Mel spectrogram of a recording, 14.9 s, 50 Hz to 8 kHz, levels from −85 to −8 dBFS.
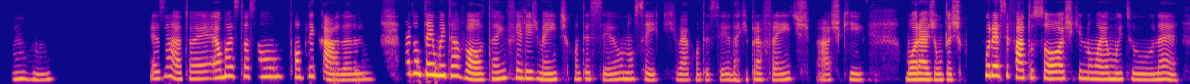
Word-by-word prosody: Uhum. 220 Hz, -2 st, -5 dB, 1.2 s
Exato, 245 Hz, -2 st, -3 dB
é 240 Hz, +1 st, -2 dB
é 265 Hz, -, +5 dB
uma 330 Hz, +3 st, +4 dB
situação 310 Hz, 0 st, -2 dB
complicada, 235 Hz, -10 st, +1 dB
né. 205 Hz, -, -3 dB, 0.6 s
Mas 420 Hz, 0 st, -2 dB
não 425 Hz, -2 st, +4 dB
tem 385 Hz, -1 st, +7 dB
muita 350 Hz, -1 st, +6 dB
volta 230 Hz, -3 st, +2 dB
infelizmente 245 Hz, -4 st, -1 dB
aconteceu, 225 Hz, -2 st, -6 dB
não 230 Hz, 0 st, -1 dB
sei 220 Hz, -4 st, -5 dB
o 200 Hz, -, -21 dB
que 235 Hz, -, -23 dB
que 210 Hz, -, -18 dB
vai 200 Hz, -1 st, -3 dB
acontecer 200 Hz, 0 st, -8 dB
daqui 210 Hz, +1 st, -8 dB
para 215 Hz, -1 st, -2 dB
frente, 215 Hz, +3 st, -6 dB
acho 200 Hz, +3 st, -7 dB
que 205 Hz, -2 st, -5 dB, 0.5 s
morar 210 Hz, 0 st, +6 dB
juntas 205 Hz, 0 st, -1 dB, 0.3 s
por 360 Hz, -3 st, +3 dB
esse 345 Hz, 0 st, +6 dB
fato 270 Hz, -2 st, +6 dB
só, 255 Hz, -3 st, +2 dB
acho 240 Hz, -1 st, -1 dB
que 260 Hz, -, -6 dB
não 235 Hz, -2 st, -1 dB
é 220 Hz, 0 st, +2 dB
muito, 220 Hz, -2 st, -1 dB
né, 210 Hz, -2 st, -1 dB
230 Hz, 155 wpm, -23 LUFS, 210-270 Hz, 1.2 s, tem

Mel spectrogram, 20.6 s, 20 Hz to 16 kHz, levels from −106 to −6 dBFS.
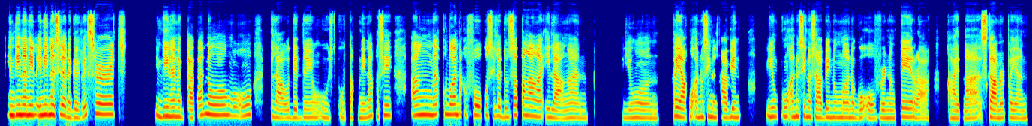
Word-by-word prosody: hindi 255 Hz, 0 st, +5 dB
na 265 Hz, -, +11 dB
nila 255 Hz, 0 st, +5 dB
hindi 260 Hz, +1 st, +6 dB
na 270 Hz, -, +8 dB
sila 255 Hz, -1 st, +6 dB
nagre-research, 270 Hz, -, +1 dB, 0.6 s
hindi 230 Hz, 0 st, +2 dB
na 225 Hz, 0 st, +1 dB
nagtatanong, 260 Hz, +6 st, 0 dB
oo 235 Hz, +3 st, -5 dB, 0.4 s
clouded 195 Hz, -1 st, -3 dB
na 200 Hz, -, -1 dB, 0.2 s
yung 200 Hz, -, -10 dB, 0.2 s
us 175 Hz, -, -7 dB
utak 190 Hz, -3 st, -12 dB
nila 190 Hz, +5 st, -4 dB
kasi 255 Hz, +3 st, -1 dB, 0.4 s
ang 260 Hz, +1 st, +1 dB
na 265 Hz, -, +2 dB
kumbaga 275 Hz, 0 st, +2 dB
naka-focus 250 Hz, -2 st, -2 dB
sila 235 Hz, -, -1 dB
dun 210 Hz, 0 st, -8 dB
sa 255 Hz, -, +3 dB
pangangailangan. 195 Hz, -6 st, 0 dB, 0.7 s
Yun, 190 Hz, -1 st, -7 dB, 0.3 s
kaya 215 Hz, -4 st, +4 dB
kung 225 Hz, -, -3 dB
anong 210 Hz, -1 st, -2 dB
sinasabing 205 Hz, -1 st, -1 dB, 0.6 s
yung 220 Hz, 0 st, -3 dB
kung 225 Hz, -1 st, -5 dB
anong 215 Hz, +1 st, -2 dB
sinasabi 205 Hz, -3 st, 0 dB
nung 200 Hz, 0 st, -7 dB
mga 200 Hz, 0 st, -3 dB
nago-offer 190 Hz, 0 st, -5 dB
ng 185 Hz, 0 st, -7 dB
pera, 205 Hz, -4 st, +1 dB, 0.4 s
kahit 180 Hz, -3 st, -3 dB
na 180 Hz, +2 st, -2 dB
scammer 190 Hz, -2 st, +5 dB
pa 200 Hz, -, -7 dB
yan, 185 Hz, -1 st, -6 dB
210 Hz, 130 wpm, -24 LUFS, 195-250 Hz, 0.7 s, na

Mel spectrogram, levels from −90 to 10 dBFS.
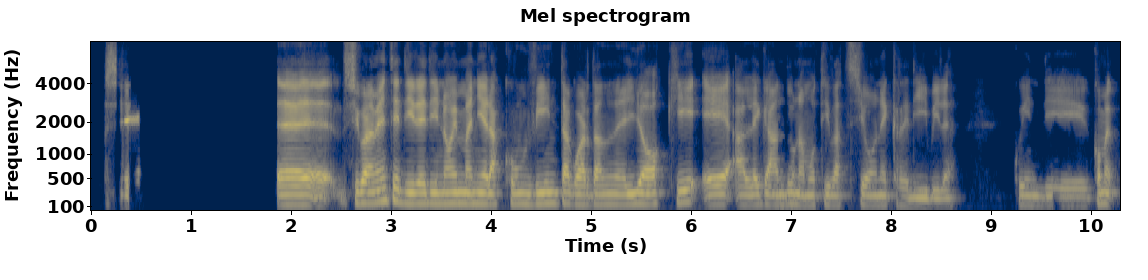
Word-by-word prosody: Sì. -, -, +2 dB, 1.5 s
Eh, 125 Hz, 0 st, +6 dB
ehm, -, -, -19 dB
sicuramente 155 Hz, +4 st, +3 dB
dire 140 Hz, -2 st, +5 dB
di 140 Hz, 0 st, 0 dB
no 140 Hz, +1 st, 0 dB
in 145 Hz, -, +3 dB
maniera 135 Hz, -1 st, +3 dB
convinta 140 Hz, +1 st, -2 dB
guardando 130 Hz, -1 st, -1 dB
negli 130 Hz, +1 st, -1 dB
occhi, 135 Hz, +3 st, -1 dB
e 130 Hz, +1 st, +1 dB
allegando 125 Hz, +1 st, -3 dB
una 135 Hz, -, -4 dB
motivazione 120 Hz, 0 st, -7 dB
credibile. 105 Hz, -3 st, -8 dB, 0.5 s
Quindi, 115 Hz, -2 st, -10 dB
come 145 Hz, -, -5 dB
130 Hz, 115 wpm, -20 LUFS, 120-140 Hz, 1.5 s, Eh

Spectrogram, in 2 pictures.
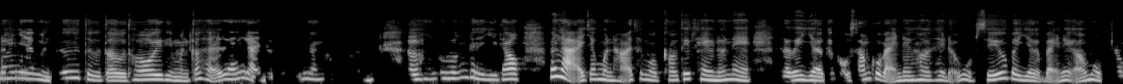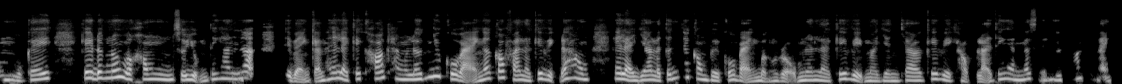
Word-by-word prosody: đâu 275 Hz, -, -2 dB
nha, 285 Hz, -1 st, -2 dB
mình 190 Hz, -5 st, 0 dB
cứ 295 Hz, +2 st, 0 dB
từ 215 Hz, -6 st, -1 dB
từ 175 Hz, -1 st, +2 dB
thôi 220 Hz, +4 st, +3 dB
thì 205 Hz, -, 0 dB
mình 175 Hz, -2 st, 0 dB
có 250 Hz, -, -1 dB
thể 235 Hz, -3 st, -1 dB
lấy 240 Hz, 0 st, +2 dB
lại 250 Hz, -11 st, +2 dB
được -, -, -14 dB
cái -, -, -40 dB
kỹ -, -, -18 dB
năng 240 Hz, -, -2 dB
của 245 Hz, 0 st, -32 dB
mình. 195 Hz, -4 st, -9 dB, 0.3 s
Ờ, 230 Hz, -, +1 dB
hông 245 Hz, +1 st, -5 dB
có 280 Hz, -, -4 dB
vấn 280 Hz, +4 st, -1 dB
đề 320 Hz, -, 0 dB
gì 215 Hz, -1 st, -1 dB
đâu. 245 Hz, +1 st, +6 dB, 0.3 s
Với 365 Hz, -, +7 dB
lại 345 Hz, -, +7 dB
cho 240 Hz, -, 0 dB
mình 225 Hz, -5 st, +2 dB
hỏi 175 Hz, -4 st, 0 dB
thêm 240 Hz, -, -3 dB
một 195 Hz, -, 0 dB
câu 200 Hz, -1 st, -2 dB
tiếp 250 Hz, +4 st, +2 dB
theo 215 Hz, -3 st, +3 dB
nữa 195 Hz, +1 st, +3 dB
nè, 215 Hz, -6 st, +2 dB, 0.3 s
là 195 Hz, -1 st, -1 dB
bây 205 Hz, +2 st, +4 dB
giờ 195 Hz, -1 st, +2 dB
cái 180 Hz, +8 st, 0 dB
cuộc -, -, -5 dB
sống 220 Hz, +3 st, -2 dB
của 265 Hz, -2 st, +3 dB
bạn 175 Hz, -, +1 dB
đang 195 Hz, +1 st, +1 dB
hơi 200 Hz, -1 st, +1 dB
thay 195 Hz, -1 st, -2 dB
đổi 185 Hz, -, -6 dB
một 220 Hz, -3 st, -1 dB
xíu, 220 Hz, +10 st, +1 dB
bây 250 Hz, -6 st, +1 dB
giờ 180 Hz, -5 st, 0 dB
bạn -, -, -2 dB
đang 195 Hz, 0 st, +1 dB
ở 180 Hz, -, -1 dB
một 210 Hz, -4 st, +1 dB
trong 205 Hz, 0 st, -10 dB
một 170 Hz, -, -3 dB
cái 240 Hz, +6 st, +2 dB, 0.3 s
cái 290 Hz, +1 st, +5 dB
đất 290 Hz, +1 st, +4 dB
nước 315 Hz, +3 st, +4 dB
mà 250 Hz, -, +5 dB
không 240 Hz, -2 st, +1 dB
sử 210 Hz, -, -1 dB
dụng 210 Hz, 0 st, +2 dB
tiếng 245 Hz, +2 st, -4 dB
Anh 260 Hz, -1 st, -2 dB
á 295 Hz, -, +5 dB, 0.3 s
thì -, -, +1 dB
bạn -, -, 0 dB
cảm 185 Hz, -, 0 dB
thấy 255 Hz, +6 st, -1 dB
là 240 Hz, -, +4 dB
cái 255 Hz, -, -2 dB
khó 275 Hz, +2 st, +2 dB
khăn 255 Hz, -7 st, -3 dB
lớn 235 Hz, +2 st, +2 dB
nhất 375 Hz, +2 st, +3 dB
của 240 Hz, -, +3 dB
bạn 185 Hz, -, +2 dB
á 250 Hz, -, +2 dB
có 310 Hz, -, +3 dB
phải 215 Hz, -2 st, +1 dB
là 185 Hz, -, 0 dB
cái 260 Hz, -, +2 dB
việc 200 Hz, -, -1 dB
đó 245 Hz, -, +1 dB
hông? 260 Hz, -3 st, 0 dB, 0.3 s
Hay 260 Hz, -, +4 dB
là 240 Hz, -, +6 dB
do 210 Hz, +1 st, +2 dB
là 180 Hz, -, +1 dB
tính 230 Hz, +8 st, -2 dB
chất 330 Hz, -, -5 dB
công 245 Hz, -3 st, +1 dB
việc 185 Hz, -3 st, 0 dB
của 200 Hz, -, -1 dB
bạn 175 Hz, -5 st, 0 dB
bận 150 Hz, -4 st, -2 dB
rộn 160 Hz, +3 st, -1 dB
nên 195 Hz, +1 st, +1 dB
là 180 Hz, -4 st, -1 dB
cái 250 Hz, -, +1 dB
việc 215 Hz, -6 st, +1 dB
mà 165 Hz, -, 0 dB
dành 160 Hz, 0 st, -3 dB
cho 190 Hz, -, -2 dB, 0.2 s
cái 250 Hz, -, +1 dB
việc 200 Hz, -7 st, -1 dB
học -, -, -4 dB
lại -, -, 0 dB
tiếng 245 Hz, +6 st, -3 dB
Anh 210 Hz, -3 st, +1 dB
nó 235 Hz, -, 0 dB
sẽ 255 Hz, -, -10 dB
hơi 200 Hz, -, -1 dB
khó 255 Hz, -, -7 dB
cho 220 Hz, -, -37 dB
bạn? 165 Hz, -, -3 dB
225 Hz, 325 wpm, -21 LUFS, 195-255 Hz, 0.3 s, Với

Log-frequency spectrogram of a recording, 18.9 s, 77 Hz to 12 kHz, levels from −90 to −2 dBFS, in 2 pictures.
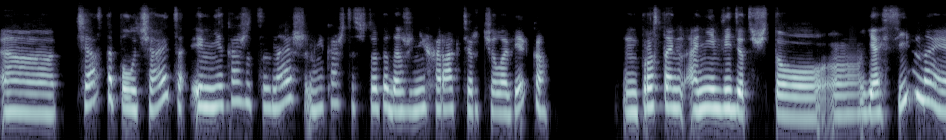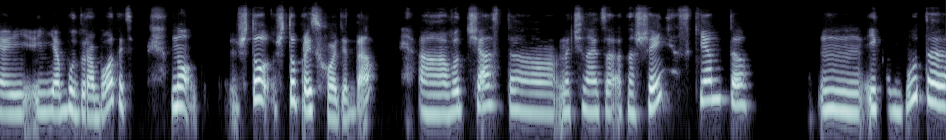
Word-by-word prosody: Э, 210 Hz, -2 st, -3 dB, 0.2 s
часто 295 Hz, +6 st, -2 dB
получается, 245 Hz, +5 st, -2 dB
и 455 Hz, -, +2 dB
мне 255 Hz, +2 st, +1 dB
кажется, 285 Hz, -4 st, -7 dB
знаешь, 315 Hz, +8 st, -4 dB
мне 235 Hz, +2 st, -6 dB
кажется, 290 Hz, -1 st, -13 dB
что 255 Hz, -1 st, -4 dB
это 255 Hz, +1 st, 0 dB
даже 220 Hz, -2 st, -1 dB
не 230 Hz, +2 st, -2 dB
характер 235 Hz, -1 st, -3 dB
человека. 215 Hz, 0 st, -3 dB, 0.8 s
М, 215 Hz, 0 st, -1 dB
просто 255 Hz, +2 st, +2 dB
он 240 Hz, -1 st, 0 dB
они 240 Hz, +2 st, +3 dB
видят, 230 Hz, -3 st, +3 dB
что, 190 Hz, +1 st, -2 dB
э, -, -, -4 dB
я 205 Hz, 0 st, +4 dB
сильная, 255 Hz, -, 0 dB
и 200 Hz, -, +1 dB, 0.2 s
и 210 Hz, -, -2 dB
я 205 Hz, -1 st, +4 dB
буду 215 Hz, -2 st, +2 dB
работать. 265 Hz, -, +2 dB, 0.4 s
Но 255 Hz, 0 st, +4 dB, 0.4 s
что 330 Hz, -3 st, +5 dB
что 315 Hz, +6 st, +3 dB
происходит, 195 Hz, -, +2 dB
да? 365 Hz, -, +2 dB, 0.4 s
А, 200 Hz, -2 st, +1 dB
вот 220 Hz, +3 st, +1 dB
часто 225 Hz, -7 st, 0 dB
начинаются 215 Hz, -1 st, -2 dB
отношения 215 Hz, -, +1 dB
с 455 Hz, +1 st, -14 dB
кем-то, 320 Hz, -5 st, +2 dB, 0.7 s
м, 225 Hz, -2 st, +2 dB
и 240 Hz, -, +3 dB
как 230 Hz, -2 st, -11 dB
будто, 320 Hz, -, +2 dB
235 Hz, 145 wpm, -22 LUFS, 210-270 Hz, 0.8 s, что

